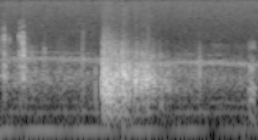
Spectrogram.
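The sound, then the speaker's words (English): A single loud gunshot cracks out about a second in, its booming tail fading over half a second, with a low background hum before and after; fired by a crook at a man building a campfire near the rim of a steep-walled canyon. “Good shot.”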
